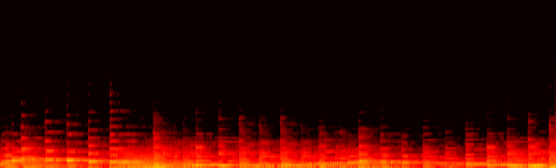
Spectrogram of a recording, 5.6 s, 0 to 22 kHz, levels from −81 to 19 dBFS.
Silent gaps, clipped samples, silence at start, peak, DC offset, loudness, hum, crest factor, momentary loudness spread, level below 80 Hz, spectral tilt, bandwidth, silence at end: none; under 0.1%; 0 s; -10 dBFS; 0.1%; -26 LUFS; none; 16 dB; 7 LU; -50 dBFS; -7.5 dB/octave; 8 kHz; 0 s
